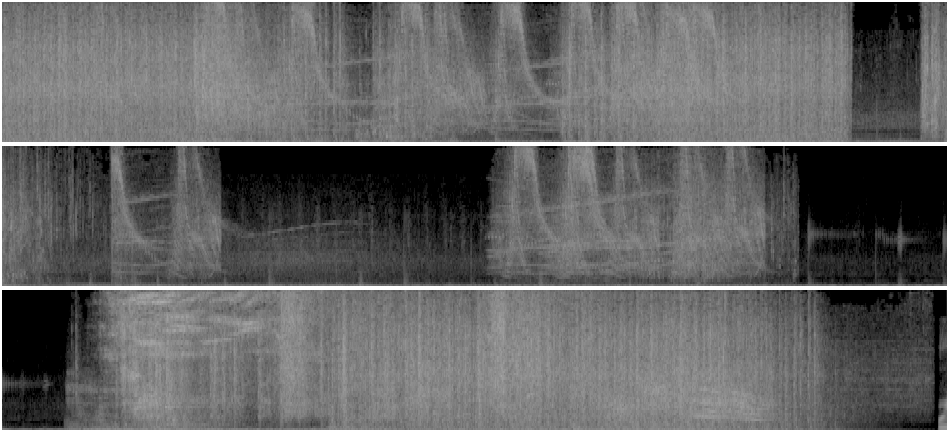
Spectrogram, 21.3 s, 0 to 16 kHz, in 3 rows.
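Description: Marines open fire in a StarCraft 2 Terran versus Zerg battle, dense rapid gunfire and impacts in loud bursts that thin out in the middle, then swell again into heavy crackling fire.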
